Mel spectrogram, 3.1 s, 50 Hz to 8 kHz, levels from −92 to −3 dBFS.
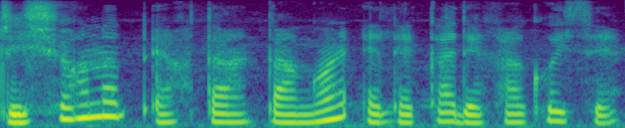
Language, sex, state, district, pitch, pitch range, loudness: Assamese, female, Assam, Kamrup Metropolitan, 195 Hz, 190-220 Hz, -17 LUFS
